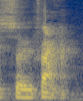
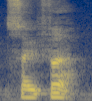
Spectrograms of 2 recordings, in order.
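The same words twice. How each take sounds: First: The final syllable has a full, unreduced vowel. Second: The final syllable has a weak 'uh' vowel. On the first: The speaker calls it wrong. "you don't say sofa" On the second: The speaker calls it right. "you say sofa. So it has a kind of uh"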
